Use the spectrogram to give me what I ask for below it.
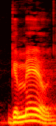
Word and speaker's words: Gimel: This one's G-I-M-M-E-L, but you pronounce it Gim-El.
